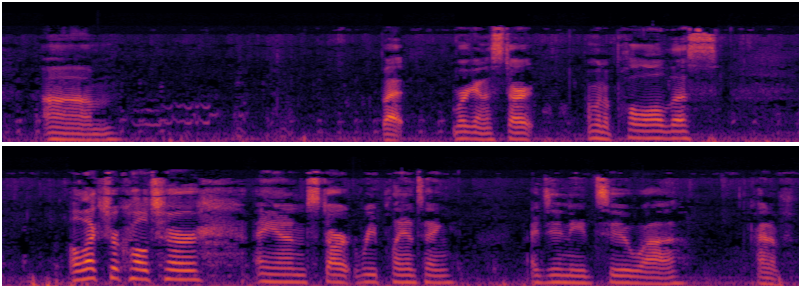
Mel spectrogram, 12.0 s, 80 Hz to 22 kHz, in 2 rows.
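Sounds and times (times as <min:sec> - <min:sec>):
chicken clucking: 0:00.0 - 0:06.7
speech: 0:00.3 - 0:01.0, 0:02.8 - 0:05.4, 0:06.5 - 0:09.4, 0:10.0 - 0:11.9.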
